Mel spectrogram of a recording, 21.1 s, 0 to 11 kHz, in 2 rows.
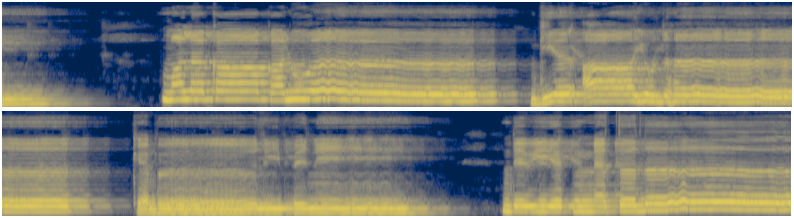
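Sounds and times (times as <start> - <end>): person chanting folk verse: 0.0 - 1.1, 2.1 - 16.4, 17.2 - 21.0.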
